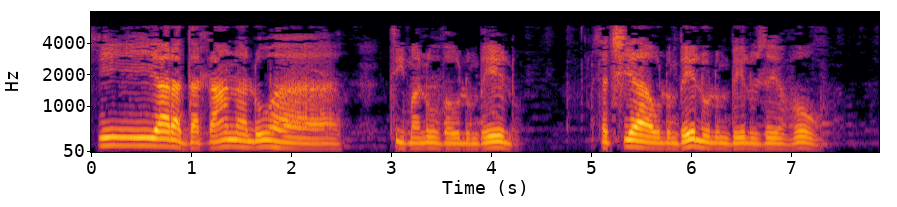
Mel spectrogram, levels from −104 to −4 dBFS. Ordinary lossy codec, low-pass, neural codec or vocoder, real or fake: MP3, 24 kbps; 7.2 kHz; none; real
